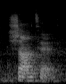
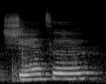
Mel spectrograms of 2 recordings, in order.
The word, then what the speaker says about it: Shantá: I've gotten Shanta, of course. Right. Shanta. I've gotten Chantel. I don't Okay. know where the L comes from. Right. That's about it. Okay. But it's pronounced Shantá.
